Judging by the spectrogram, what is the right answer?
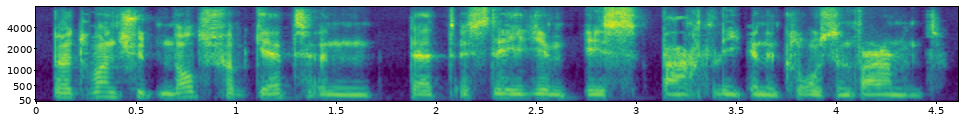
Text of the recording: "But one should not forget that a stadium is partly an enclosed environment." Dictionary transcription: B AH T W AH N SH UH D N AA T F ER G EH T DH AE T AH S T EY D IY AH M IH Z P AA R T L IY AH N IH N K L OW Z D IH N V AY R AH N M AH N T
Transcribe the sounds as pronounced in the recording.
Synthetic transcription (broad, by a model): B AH T W AH N SH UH D N AA T F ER G EH T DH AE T AH S T EY D IY AH M IH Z P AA R T L IY AH N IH K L OW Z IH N V AY R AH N M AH N T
